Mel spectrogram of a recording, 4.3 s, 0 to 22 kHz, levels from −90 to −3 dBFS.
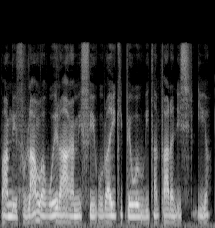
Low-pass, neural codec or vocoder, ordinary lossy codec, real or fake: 9.9 kHz; autoencoder, 22.05 kHz, a latent of 192 numbers a frame, VITS, trained on many speakers; MP3, 64 kbps; fake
